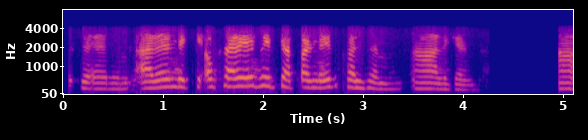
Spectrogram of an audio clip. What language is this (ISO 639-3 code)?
tel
